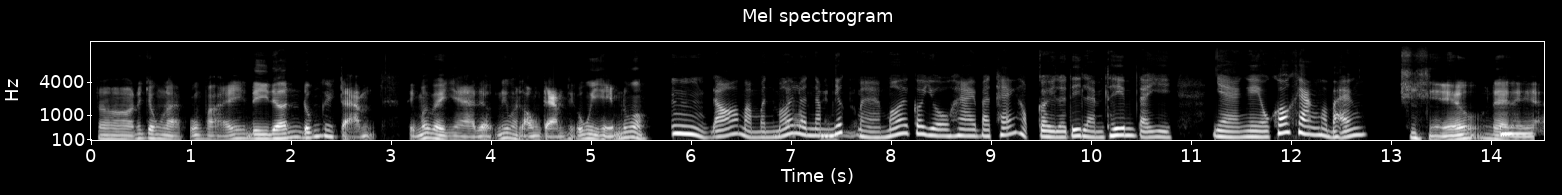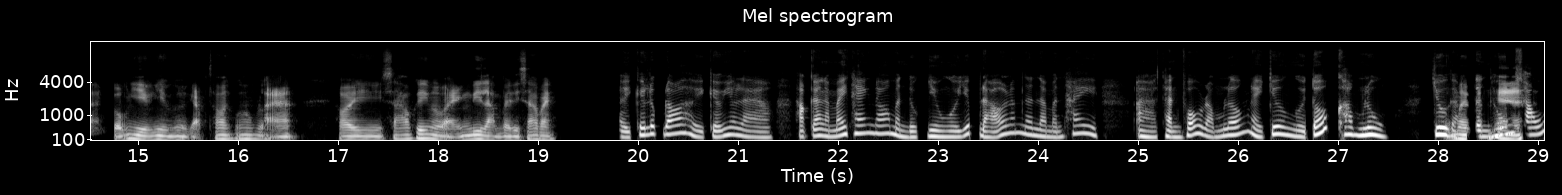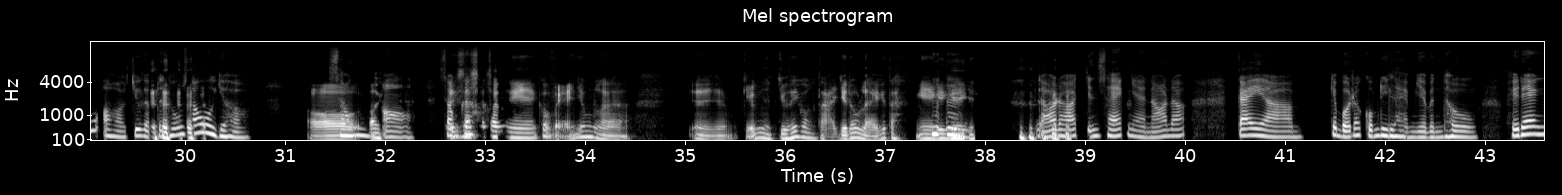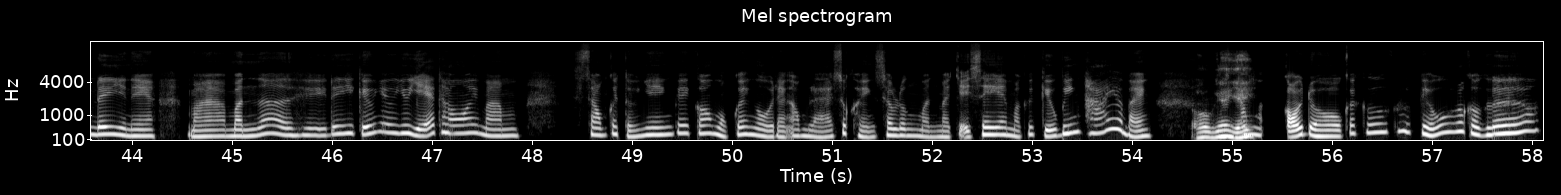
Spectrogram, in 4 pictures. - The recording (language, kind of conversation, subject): Vietnamese, podcast, Bạn đã bao giờ được một người lạ giúp mình thoát khỏi rắc rối chưa?
- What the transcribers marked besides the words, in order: tapping; chuckle; laugh; other background noise; laugh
